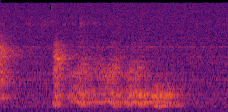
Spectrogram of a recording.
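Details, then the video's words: A female pet cat named Squeaky fusses at her own tail, a frequent habit: after half a second of quiet, a harsh onset leads into a rough, wavering growl-like grumble lasting about a second and a half. "Squeaky fussing and hissing at her own tail"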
